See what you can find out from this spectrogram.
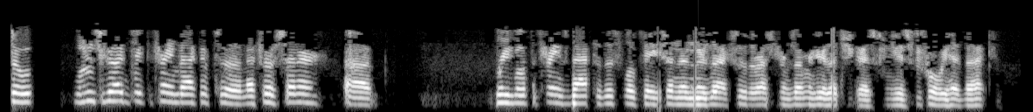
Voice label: Light Rail Emergency, scanner

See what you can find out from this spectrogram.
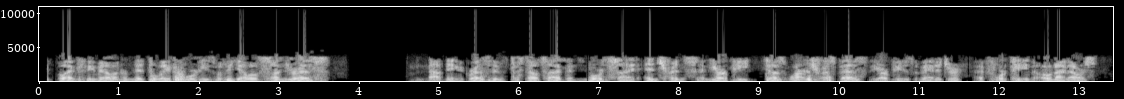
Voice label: PD Dispatch

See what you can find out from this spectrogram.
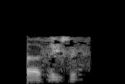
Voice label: Fire Departments, scanner

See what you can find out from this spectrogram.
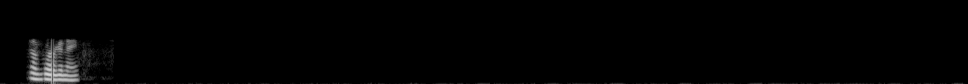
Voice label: Scottsdale Police, scanner audio; SCTSDLE PD - PD1; H-Scottsdale

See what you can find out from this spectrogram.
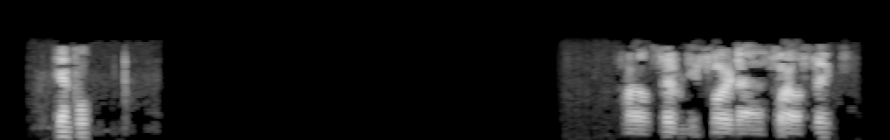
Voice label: Police South Dispatch

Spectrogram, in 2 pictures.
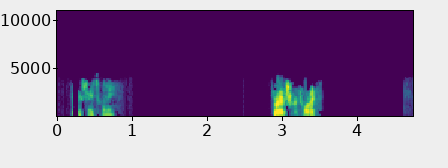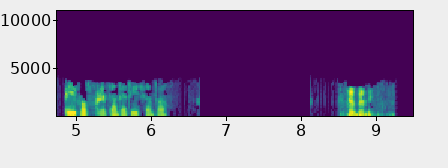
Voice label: Tempe PD, scanner; Rgnl Wireless Co-op (RWC)

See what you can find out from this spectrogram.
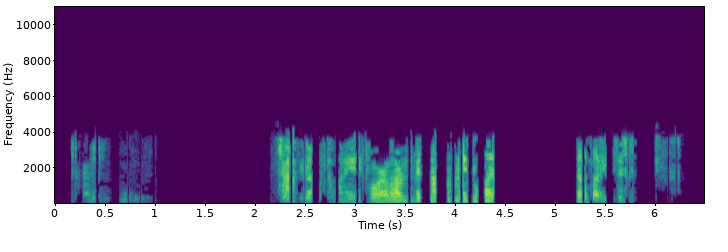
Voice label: Phx PD Fire Dispatch

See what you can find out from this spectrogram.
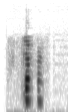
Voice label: Scottsdale Police, scanner audio

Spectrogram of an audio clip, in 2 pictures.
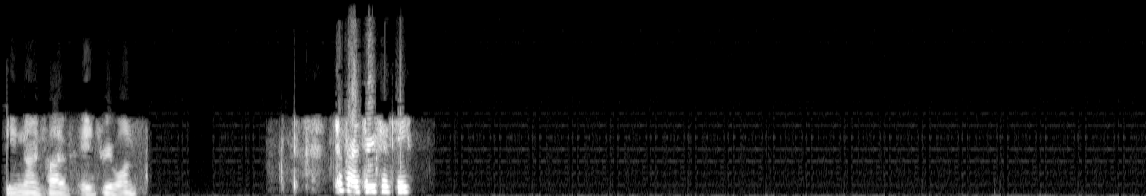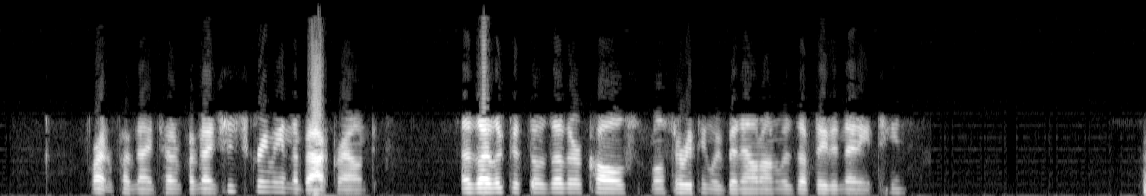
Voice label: Sheriff-WestCnty, scanner audio

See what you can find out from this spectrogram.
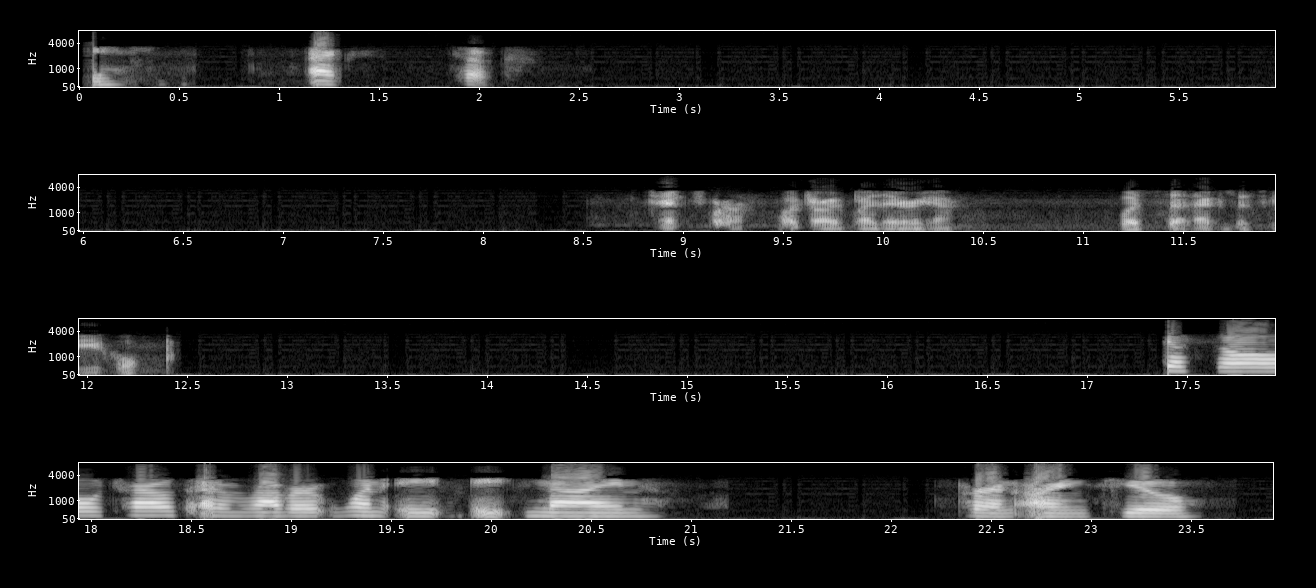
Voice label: Scottsdale PD Scottsdale Police, scanner audio; ThompsonPeakHigh; SCTSDLE PD - PD2

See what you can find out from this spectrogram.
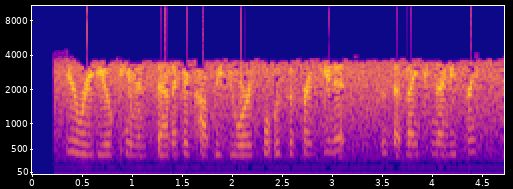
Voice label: Highway Patrol, Phoenix Metro West Area, scanner

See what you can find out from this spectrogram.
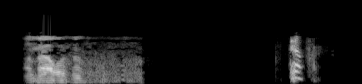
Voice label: Sheriff, scanner P25; Maricopa County (P25) - Thompson Peak; Shrf Lakes

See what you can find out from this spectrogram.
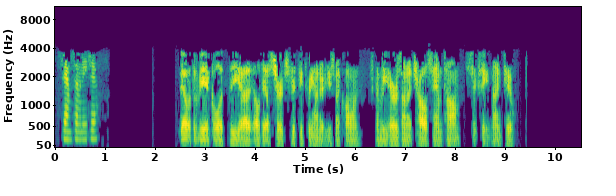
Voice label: Dispatch, scanner; TOPAZ Rgnl Wireless Co-op (TRWC); Mesa PD Dpt; 4 Sprstn Dispatch

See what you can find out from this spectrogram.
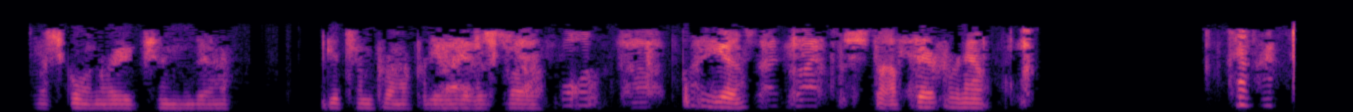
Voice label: Sheriff, scanner

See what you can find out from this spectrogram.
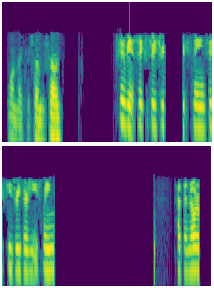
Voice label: Superstition Dispatch, Mesa PD

